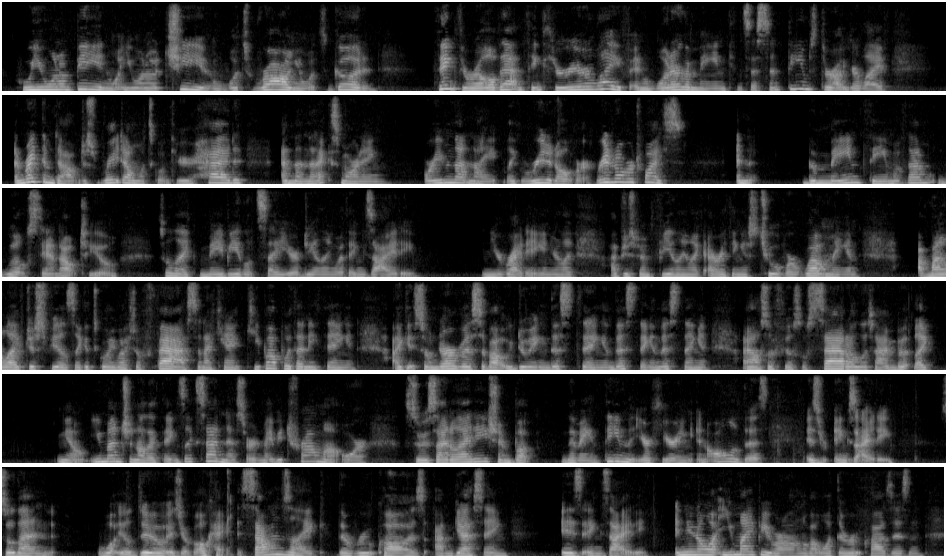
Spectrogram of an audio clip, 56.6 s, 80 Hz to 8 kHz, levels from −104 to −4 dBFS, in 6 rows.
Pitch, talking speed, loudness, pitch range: 200 Hz, 220 wpm, -42 LUFS, 190-225 Hz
